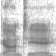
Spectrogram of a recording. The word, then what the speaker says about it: Gontier: um engantier corey taylor is it gontier yeah because it's french but uh corey taylor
